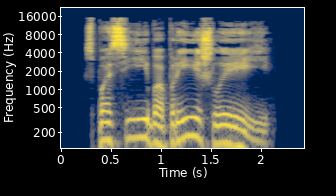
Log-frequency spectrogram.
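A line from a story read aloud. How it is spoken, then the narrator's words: Shouting from behind wall. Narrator (Russian): прокричала она уже из-за стены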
